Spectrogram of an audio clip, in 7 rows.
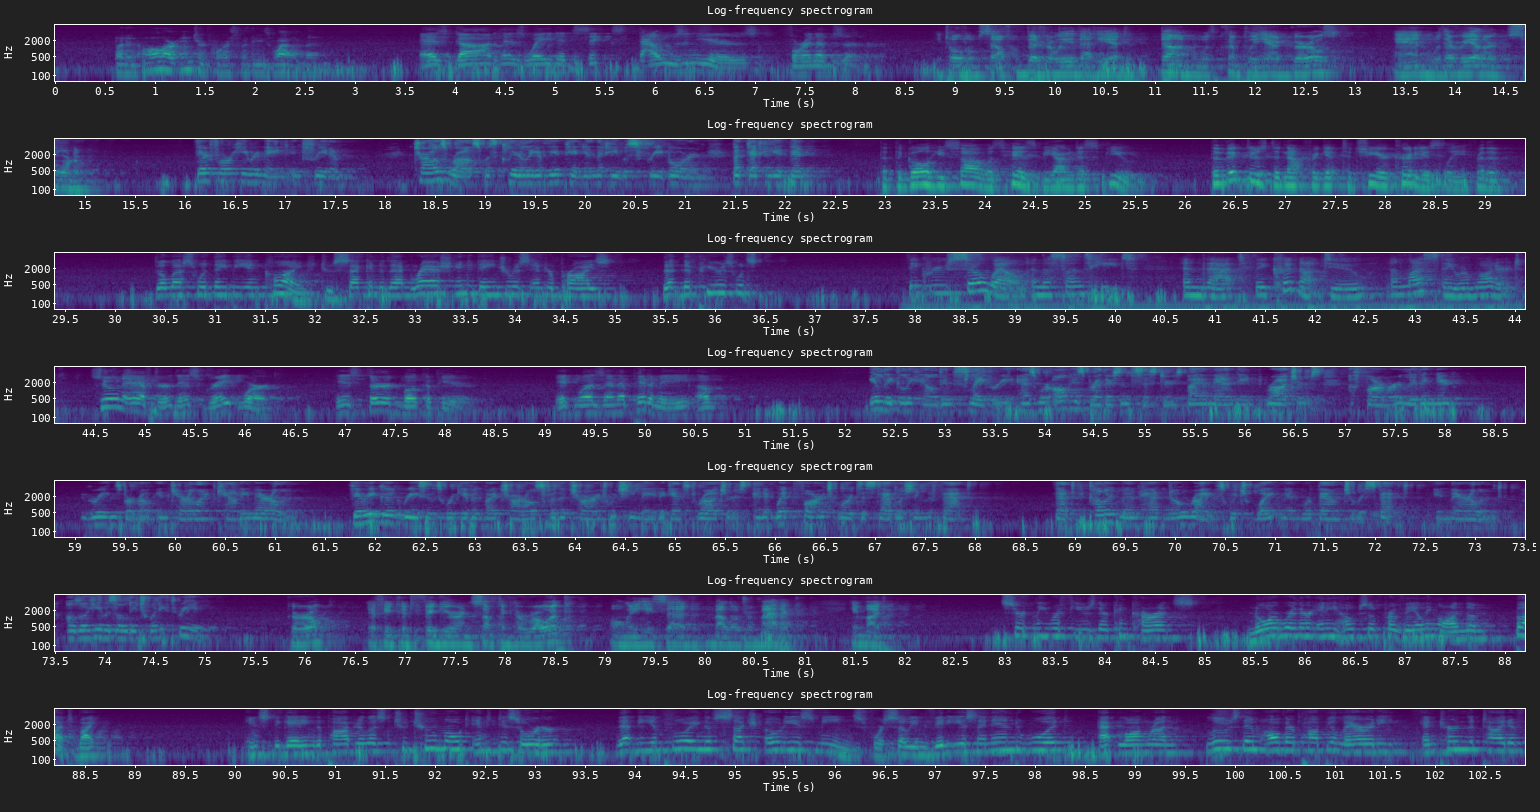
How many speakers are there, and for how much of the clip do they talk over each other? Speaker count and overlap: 7, no overlap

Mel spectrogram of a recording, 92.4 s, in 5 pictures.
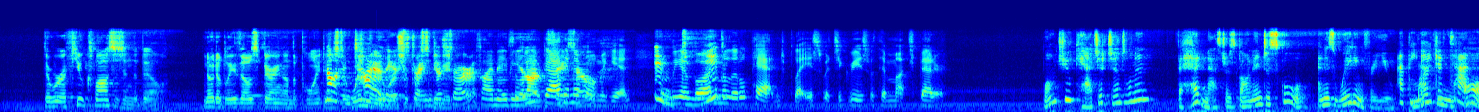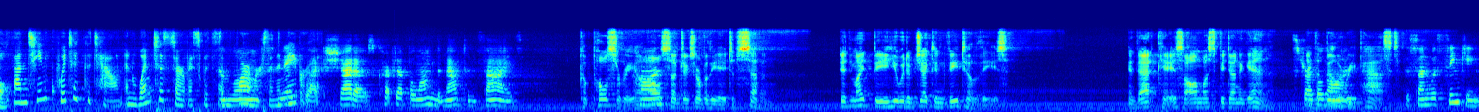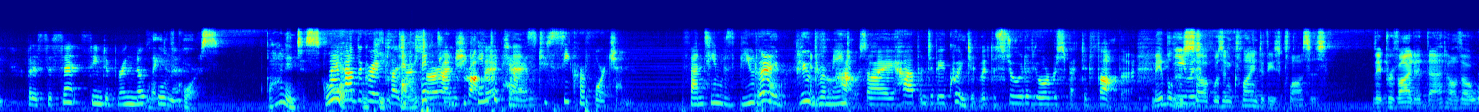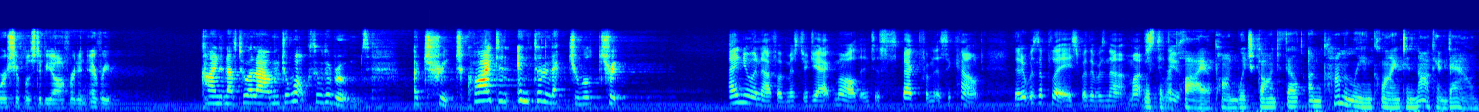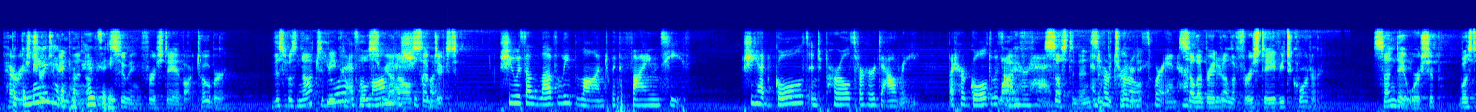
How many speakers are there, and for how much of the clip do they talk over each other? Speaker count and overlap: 6, about 24%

